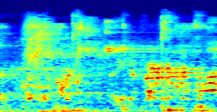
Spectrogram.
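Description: Basketball bouncing on a hardwood gym floor as it is dribbled, a few separate bounces, echoing in a large hall, with players' voices in the background.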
